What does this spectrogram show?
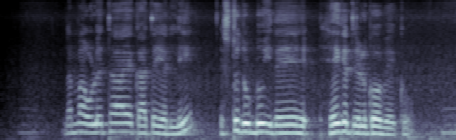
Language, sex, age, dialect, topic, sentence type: Kannada, male, 18-24, Central, banking, question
